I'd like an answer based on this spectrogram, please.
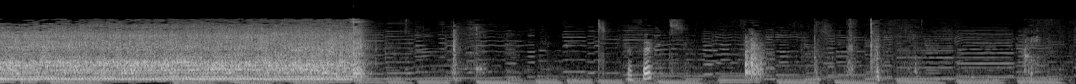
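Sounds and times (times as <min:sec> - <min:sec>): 
blender whirring as it blends a tofu mixture: 0:00.0 - 0:03.8
speech: 0:06.4 - 0:06.8.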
